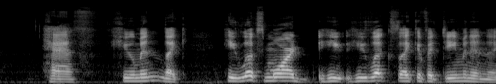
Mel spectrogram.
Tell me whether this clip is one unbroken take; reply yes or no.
yes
